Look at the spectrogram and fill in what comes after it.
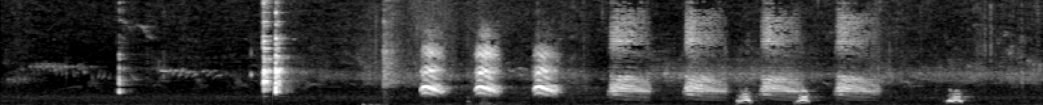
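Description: Birds calling: three short calls, then a run of harsh, repeated calls for about four seconds. Two sharp clicks come before them.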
